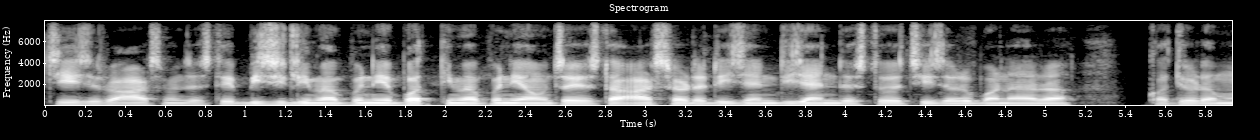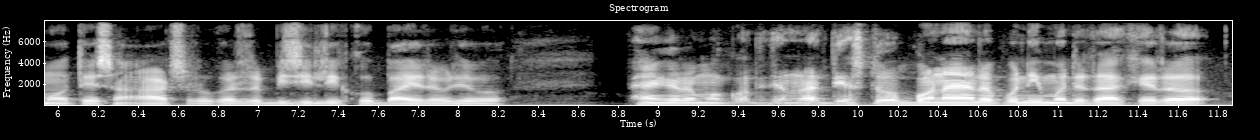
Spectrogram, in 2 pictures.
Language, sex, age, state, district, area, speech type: Nepali, male, 45-60, West Bengal, Kalimpong, rural, spontaneous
